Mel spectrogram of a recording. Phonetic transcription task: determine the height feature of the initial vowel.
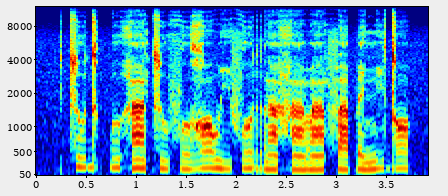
high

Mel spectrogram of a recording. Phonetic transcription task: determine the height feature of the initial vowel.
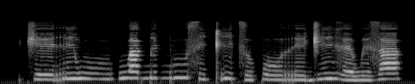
mid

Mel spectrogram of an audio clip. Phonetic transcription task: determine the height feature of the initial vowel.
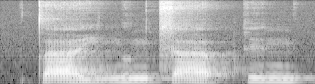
low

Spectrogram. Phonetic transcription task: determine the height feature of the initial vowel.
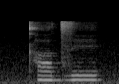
low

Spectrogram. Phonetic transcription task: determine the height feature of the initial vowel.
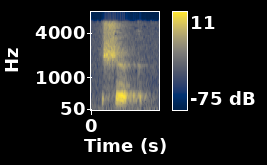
mid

